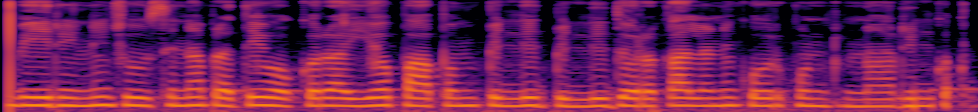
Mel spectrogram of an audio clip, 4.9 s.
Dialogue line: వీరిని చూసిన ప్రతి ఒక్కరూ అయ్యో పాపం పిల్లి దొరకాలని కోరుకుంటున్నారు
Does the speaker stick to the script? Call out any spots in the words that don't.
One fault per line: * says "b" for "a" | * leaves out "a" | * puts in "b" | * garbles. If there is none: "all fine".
* puts in "పిల్లి"
* garbles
